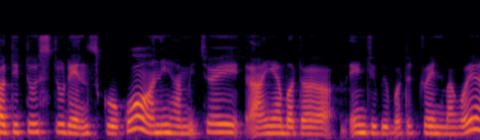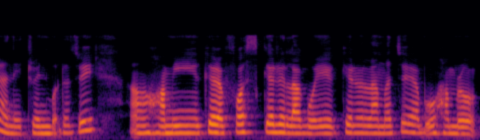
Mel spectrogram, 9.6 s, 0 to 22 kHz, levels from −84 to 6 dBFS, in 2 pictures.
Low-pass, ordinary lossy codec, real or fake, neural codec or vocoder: none; none; real; none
